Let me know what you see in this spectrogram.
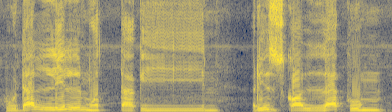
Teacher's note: Ini termasuk ke dalam idgham. Maka cara membacanya dimasukkan tanwinnya ke dalam lam, tapi tanpa disertai dengan gunah karena termasuk ke dalam idgham bila gunah.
